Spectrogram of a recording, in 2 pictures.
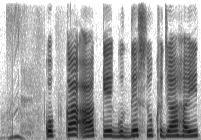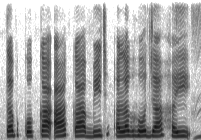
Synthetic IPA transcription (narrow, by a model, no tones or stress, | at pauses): kokːaʔakːeɡud̪ːesukʰd͡ʒaɦəit̪əbkokːaʔakabid͡ʒələɡɦod͡ʒahəj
